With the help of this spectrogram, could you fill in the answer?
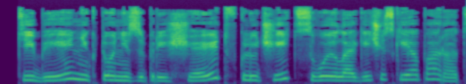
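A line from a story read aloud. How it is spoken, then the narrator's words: Plain. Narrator (Russian): сказал он сыну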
